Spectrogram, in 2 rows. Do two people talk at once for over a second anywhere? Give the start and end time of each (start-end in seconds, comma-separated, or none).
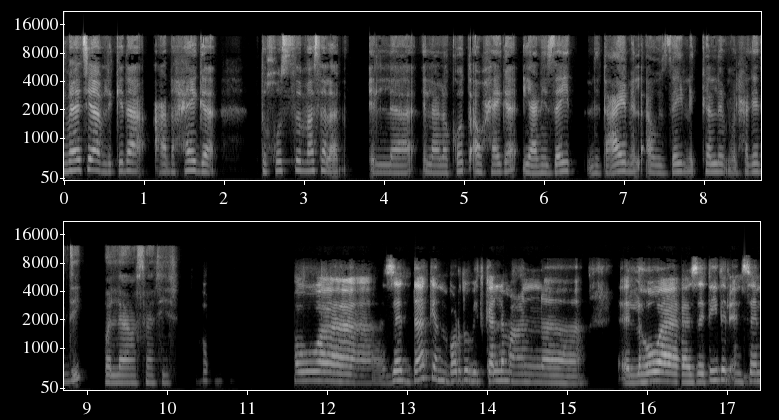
none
